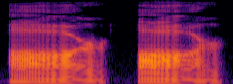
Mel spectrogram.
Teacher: Before you get to that sound where the back of your tongue is high and the front of your tongue is high, you want to make sure that ah sound comes in clearly enough where your mouth is wide and your tongue is low. R. A lot of students kind of rush through that first part and just kind of get to like but it's R.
